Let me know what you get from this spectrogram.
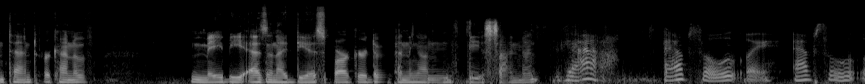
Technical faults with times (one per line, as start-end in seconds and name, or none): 3.77-3.89 call audio freeze
3.93-3.99 short concealed packet loss
4.27-8.65 call bitrate drop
